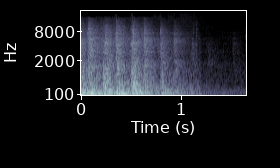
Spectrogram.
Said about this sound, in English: I said knock on the door. It didn't say break the fucking thing.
